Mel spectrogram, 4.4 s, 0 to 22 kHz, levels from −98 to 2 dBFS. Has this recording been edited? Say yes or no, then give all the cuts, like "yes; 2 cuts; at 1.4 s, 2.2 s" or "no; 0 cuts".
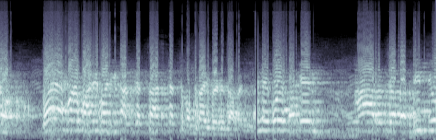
yes; 1 cut; at 2.8 s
